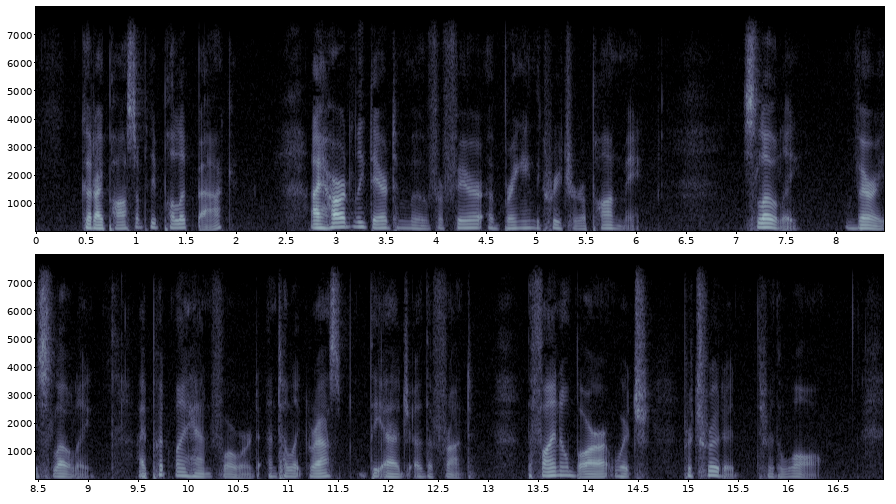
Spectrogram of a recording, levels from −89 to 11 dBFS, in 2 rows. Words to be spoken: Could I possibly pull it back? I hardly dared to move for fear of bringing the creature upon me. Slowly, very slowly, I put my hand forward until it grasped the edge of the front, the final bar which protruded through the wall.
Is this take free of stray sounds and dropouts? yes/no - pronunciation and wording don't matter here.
yes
